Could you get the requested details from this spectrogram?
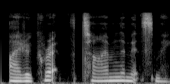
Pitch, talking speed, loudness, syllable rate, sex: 160 Hz, 210 wpm, -19 LUFS, 5.5 syllables/s, male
